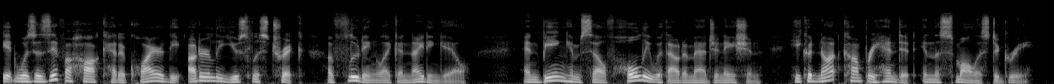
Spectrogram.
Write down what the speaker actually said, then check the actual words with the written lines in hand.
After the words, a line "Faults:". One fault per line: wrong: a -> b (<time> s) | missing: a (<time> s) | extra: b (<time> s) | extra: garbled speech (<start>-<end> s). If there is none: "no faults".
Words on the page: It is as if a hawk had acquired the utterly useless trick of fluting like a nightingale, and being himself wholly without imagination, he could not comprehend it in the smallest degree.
It was as if a hawk had acquired the utterly useless trick of fluting like a nightingale, and being himself wholly without imagination, he could not comprehend it in the smallest degree.
Faults:
wrong: is -> was (0.2 s)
